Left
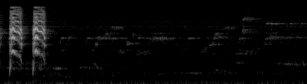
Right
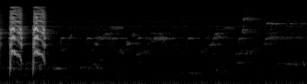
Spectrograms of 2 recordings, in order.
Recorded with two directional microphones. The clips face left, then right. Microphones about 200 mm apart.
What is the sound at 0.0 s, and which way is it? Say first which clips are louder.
Squawk: even; 10° left (ahead or behind).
